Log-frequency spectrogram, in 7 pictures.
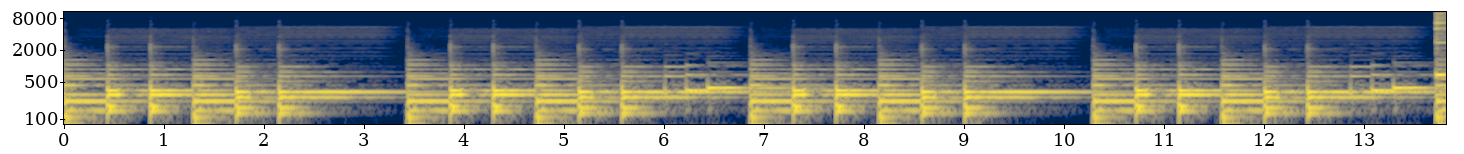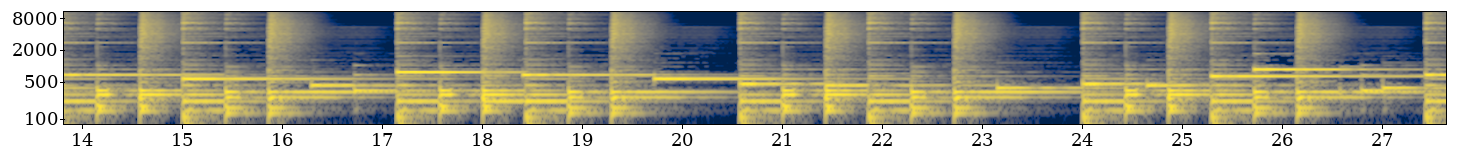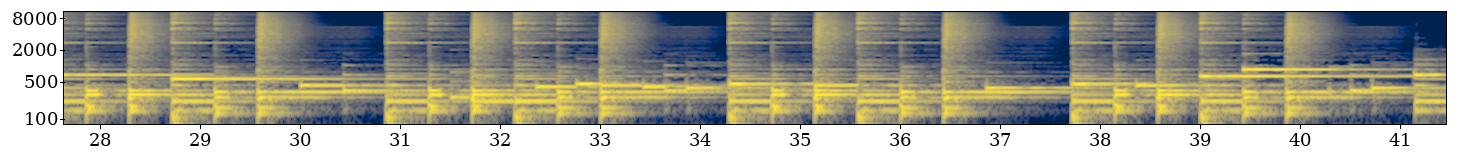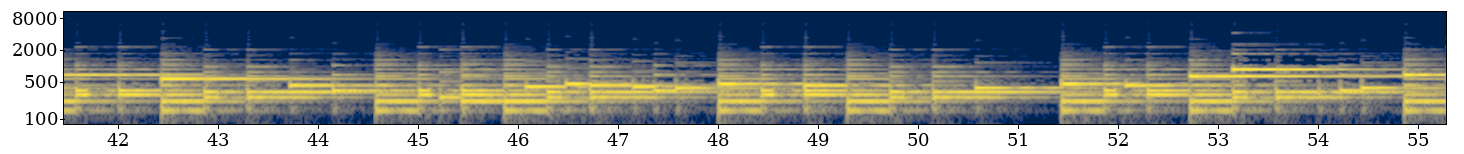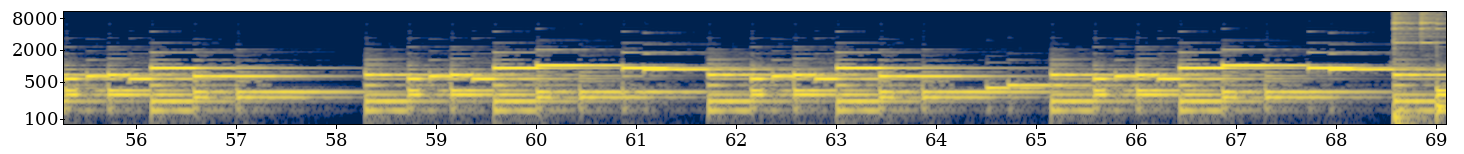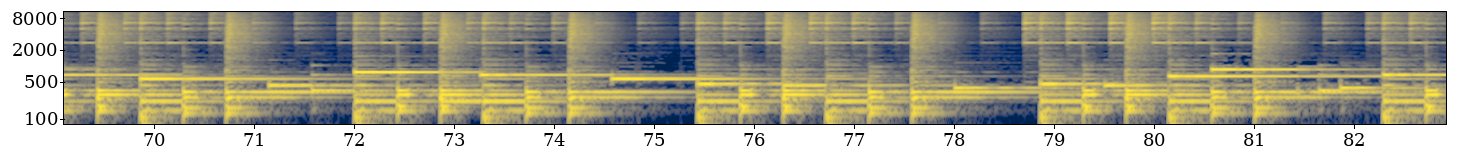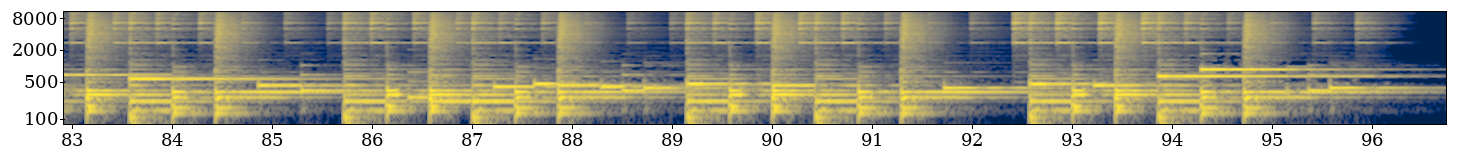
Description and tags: A simple slow melody
hut, ice, loop, sad, tune, village, winter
